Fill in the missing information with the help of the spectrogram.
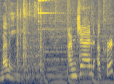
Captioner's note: cash register dings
